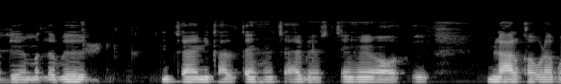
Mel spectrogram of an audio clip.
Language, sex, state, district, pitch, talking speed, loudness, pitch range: Hindi, male, Chhattisgarh, Sarguja, 115 Hz, 130 wpm, -19 LUFS, 110-115 Hz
